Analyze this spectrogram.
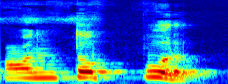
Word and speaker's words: অন্তঃপুর: ক্ষমতা আমার নাই অন্তঃপুর এটার উচ্চারণ কিন্তু অন্তঃপুর হ্যাঁ বিসর্গ এর পরে যে শব্দটা আসে সে শব্দটা দীপ্ত উচ্চারিত হয় অন্তঃপুর মনোকষ্ট এই ধরনের শব্দগুলো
